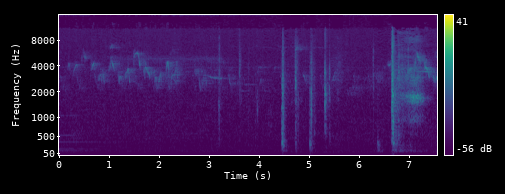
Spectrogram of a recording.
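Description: Faint songbird chirping in the background, then four sharp footsteps about halfway through and a louder knock near the end that sounds like a door shutting behind someone leaving the room.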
